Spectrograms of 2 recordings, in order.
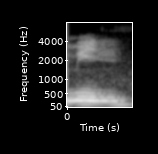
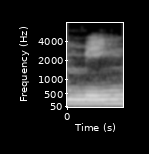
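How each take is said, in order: First: Said in the usual way. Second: "মিং" with a nasal ng; ghunnah. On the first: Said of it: "এখানে পাওয়ার কথা ছিল মিম নুন জের মিন". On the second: Shown as a demonstration. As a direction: hum the n of "মিং" through the nose. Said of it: "গুণনা করে পড়তে হবে". (গুণনা করে "মিং")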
